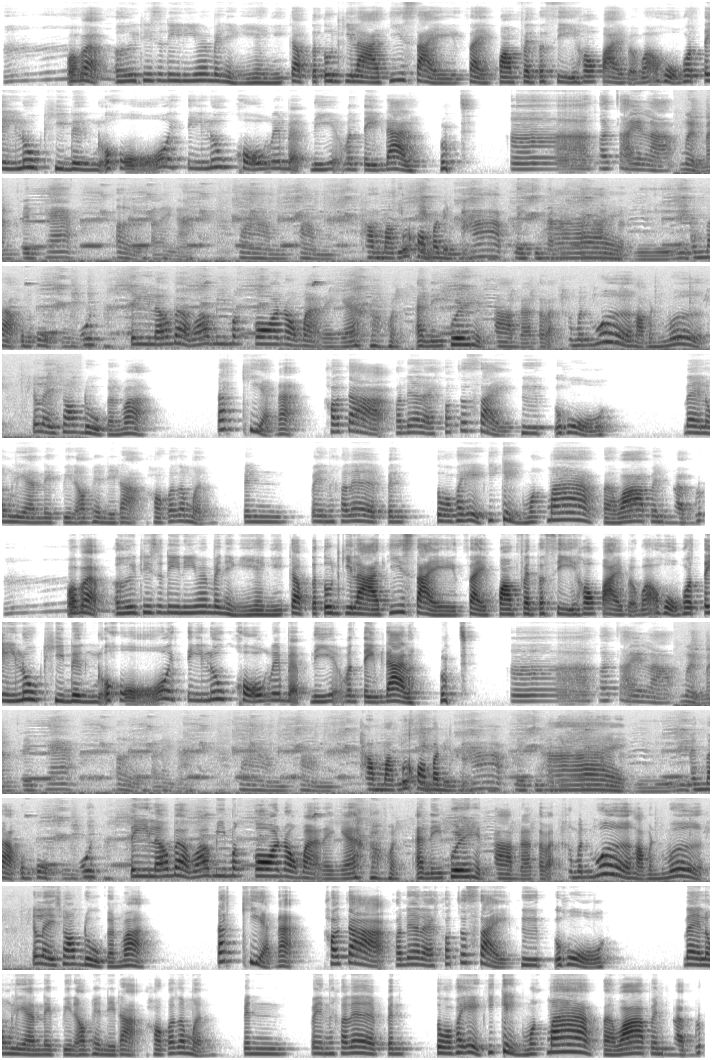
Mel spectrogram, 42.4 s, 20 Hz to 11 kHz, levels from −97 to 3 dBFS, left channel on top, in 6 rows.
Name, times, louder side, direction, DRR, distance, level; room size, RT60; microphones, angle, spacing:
voice 1, 0.0-1.4 12.2-16.1 16.5-17.5 17.8-21.0 21.4-22.1 25.9-26.1 26.7-27.2 41.9-42.4, left 2 dB, 30° left, 7 dB, 1.2 m, -36 dB
voice 2, 0.6-11.2 11.5-11.6 17.7-18.6 19.6-20.4 21.0-21.7 22.0-22.2 22.5-28.2 28.6-29.7 30.5-31.2 31.6-34.3 35.1-37.5 37.8-38.2 38.5-39.4 39.7-42.4, right 5 dB, 60° right, 12 dB, 0.8 m, -23 dB
sound 1, 13.8-29.1, equal, 5° left, 1.2 m, -41 dB
10.0 x 5.0 x 4.1 m, 0.33 s
head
